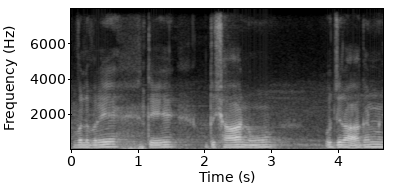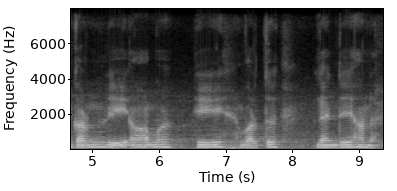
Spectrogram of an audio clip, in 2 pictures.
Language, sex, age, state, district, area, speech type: Punjabi, male, 18-30, Punjab, Amritsar, rural, spontaneous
